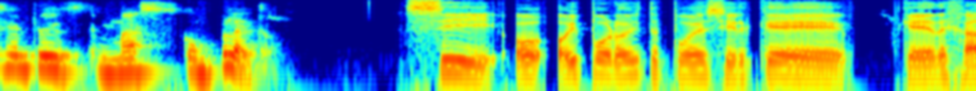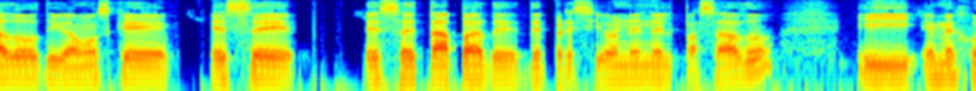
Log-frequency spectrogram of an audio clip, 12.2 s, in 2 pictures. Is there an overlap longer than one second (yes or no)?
no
